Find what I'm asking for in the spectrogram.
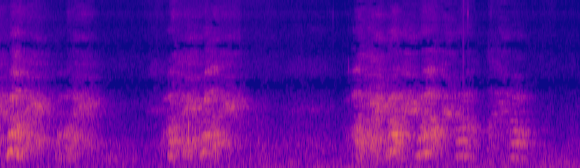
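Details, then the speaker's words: A girl gives about four short, voiced, moist coughing bursts in a small quiet room: repeated coughing. "Yeah, and it's like the cough sound, so the cold go away."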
